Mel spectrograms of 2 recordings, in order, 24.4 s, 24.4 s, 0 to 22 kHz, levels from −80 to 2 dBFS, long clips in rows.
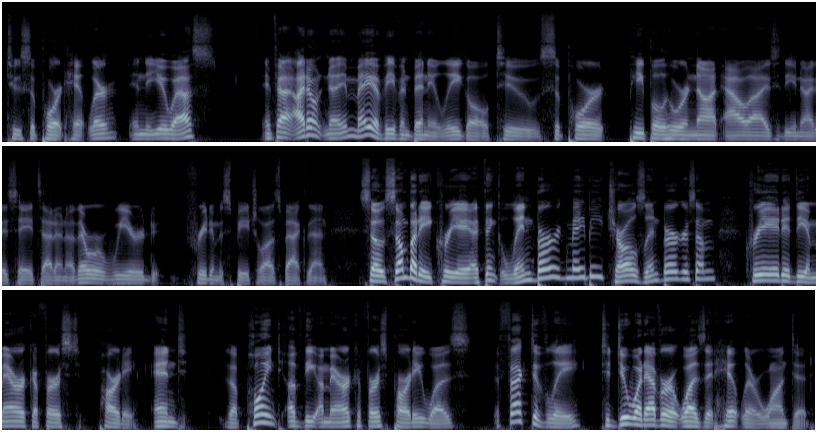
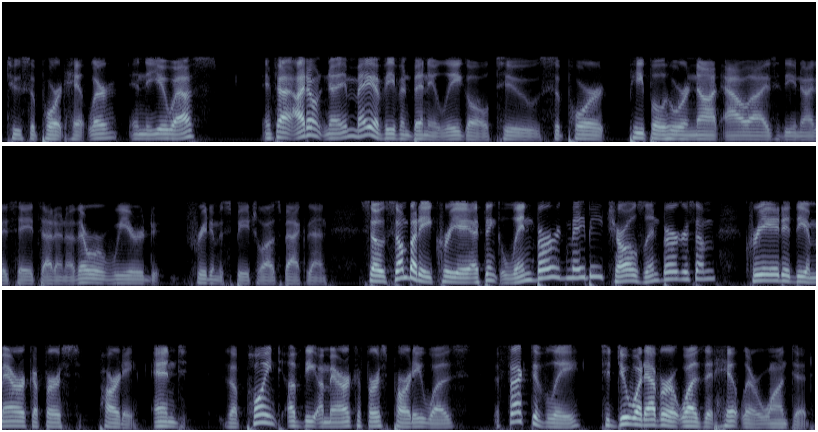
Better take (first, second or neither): first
